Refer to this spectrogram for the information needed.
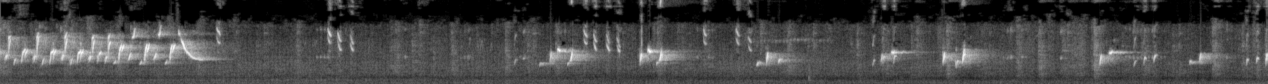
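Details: Goldfinch song used to train songbirds: a dense twittering phrase at the start, then spaced, liquid chirps and short buzzy notes repeated every second or so over a quiet background.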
